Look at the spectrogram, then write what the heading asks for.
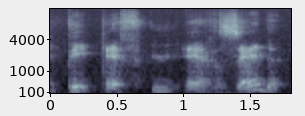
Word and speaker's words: Pfurz: Pfurz en alsacien, c'est un pet, s'écrit P-F-U-R-Z, se prononce Pfurz, parce que le U en allemand c'est OU.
